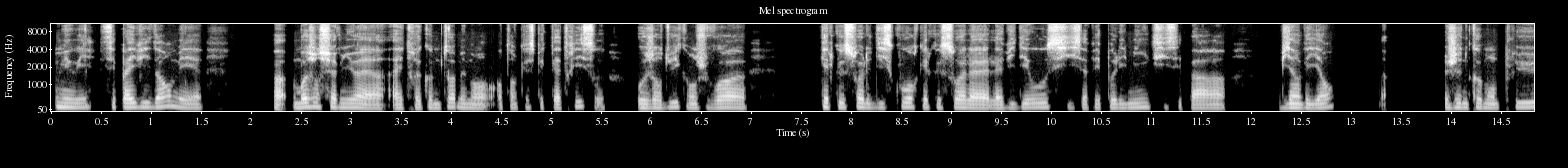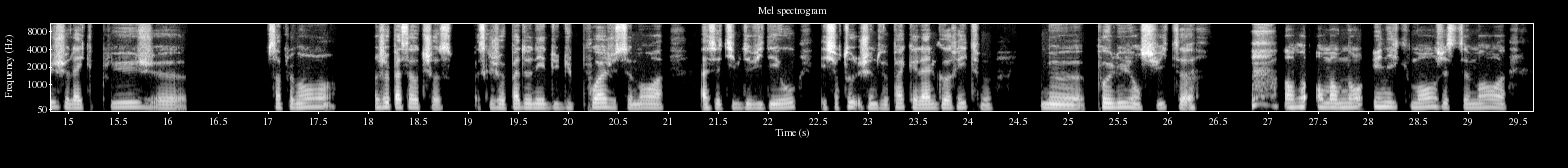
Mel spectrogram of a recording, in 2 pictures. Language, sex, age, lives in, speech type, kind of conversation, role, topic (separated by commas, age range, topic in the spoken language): French, female, 45-49, France, conversation, podcast, host, Comment l’algorithme change-t-il notre façon de créer du contenu ?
